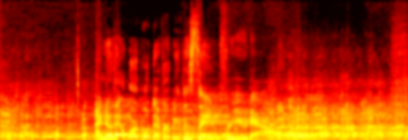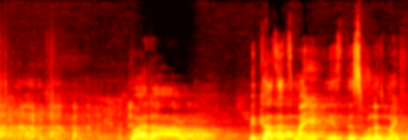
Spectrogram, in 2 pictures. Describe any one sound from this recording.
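A woman speaks with emotion through a microphone on a stage.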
